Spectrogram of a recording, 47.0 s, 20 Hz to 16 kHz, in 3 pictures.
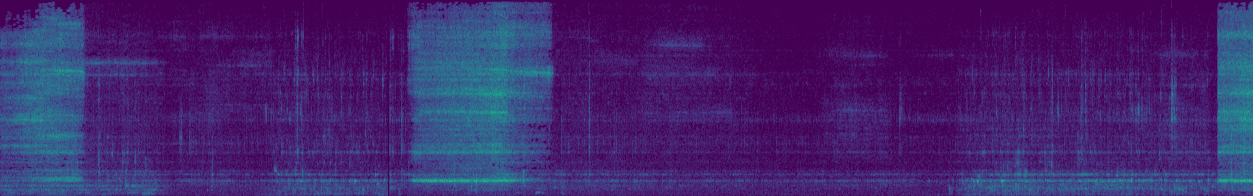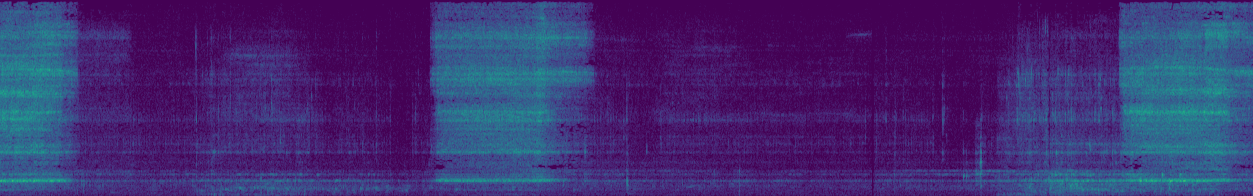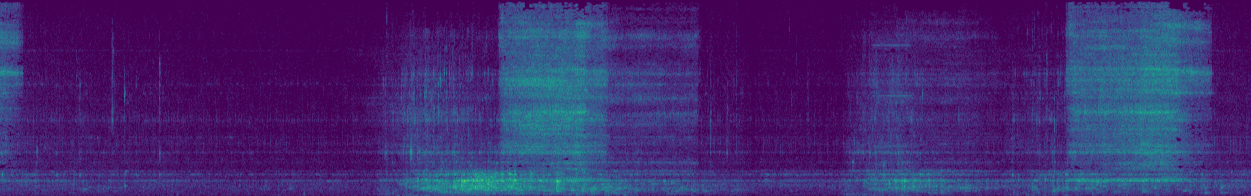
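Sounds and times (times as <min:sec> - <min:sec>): diver breathing through regulator: 0:00.0 - 0:01.2, 0:05.1 - 0:06.9, 0:21.0 - 0:23.1, 0:29.6 - 0:31.6, 0:37.3 - 0:40.1, 0:44.6 - 0:46.5.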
